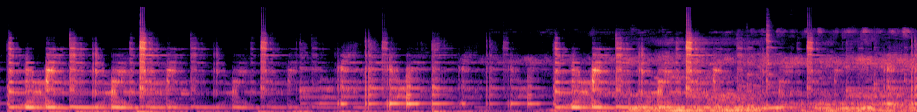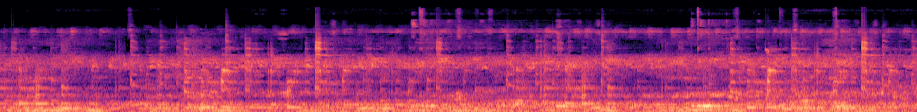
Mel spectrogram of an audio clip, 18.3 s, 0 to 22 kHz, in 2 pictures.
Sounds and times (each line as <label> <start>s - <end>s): percussions sounds 4.4s - 18.3s
voice 5.6s - 18.3s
